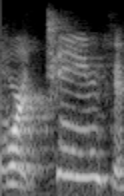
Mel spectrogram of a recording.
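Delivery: put-on fourteen with heavy stress on 'teen'. Explaining teen numbers versus forty, fourteen stressed on teen. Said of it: "that's where the stress of the word is, on the teen".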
